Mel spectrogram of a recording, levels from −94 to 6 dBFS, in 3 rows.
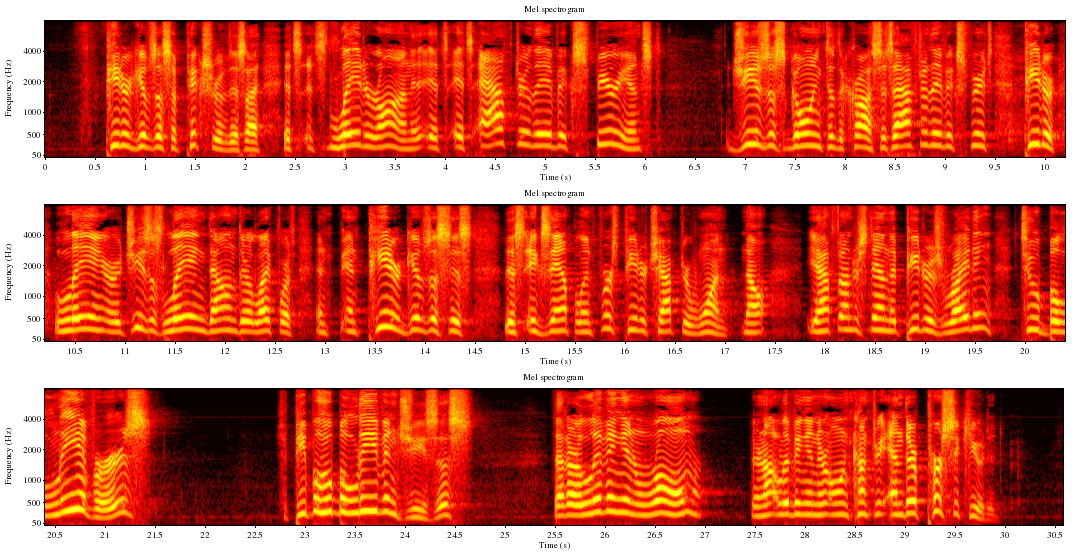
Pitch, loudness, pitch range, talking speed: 240 Hz, -20 LUFS, 220-265 Hz, 155 wpm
